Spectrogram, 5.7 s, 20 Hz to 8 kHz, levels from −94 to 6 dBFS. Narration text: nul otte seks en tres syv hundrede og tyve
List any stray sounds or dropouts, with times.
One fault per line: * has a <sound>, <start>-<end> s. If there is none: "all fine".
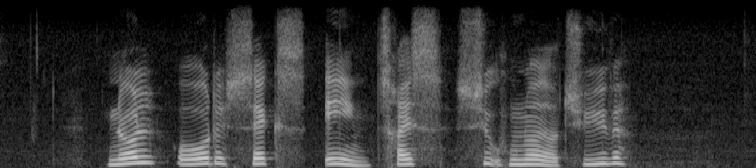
all fine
